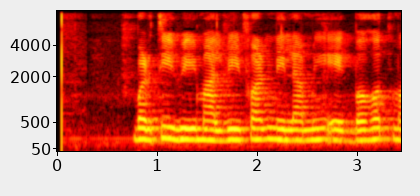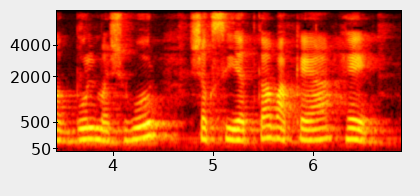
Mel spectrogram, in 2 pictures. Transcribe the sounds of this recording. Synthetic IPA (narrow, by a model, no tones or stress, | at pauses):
bɐɽ̤t̪iɦʊimaːlʋifəɽnɪlaːmieːk̚bɐɦʊt̪mɐk̚buːlmɐʃɦuːɾʃɐxsijət̪kaʋaːkjahɛː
